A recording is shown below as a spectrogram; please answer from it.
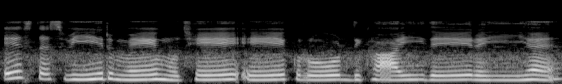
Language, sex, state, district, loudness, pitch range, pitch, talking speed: Hindi, female, Madhya Pradesh, Katni, -15 LUFS, 210-230 Hz, 220 Hz, 105 wpm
